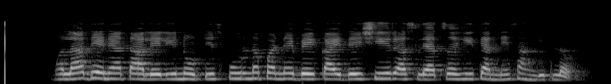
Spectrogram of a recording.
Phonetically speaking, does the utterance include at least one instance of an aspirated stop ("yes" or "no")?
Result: no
